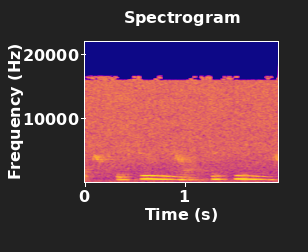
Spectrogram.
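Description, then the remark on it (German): A child's voice imitates an owl using only the mouth, hooting twice in quick succession: each call is a short note followed by a longer, drawn-out, gently falling hoot, clear; a school class is recording forest sounds. “Mach nochmal deine Olle.”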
